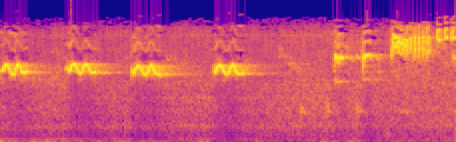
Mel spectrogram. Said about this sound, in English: It spread out its wings, fitted them carefully into place again, ducked its head for a moment as though making a sort of obeisance to the sun, and then began to pour forth a torrent of song.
